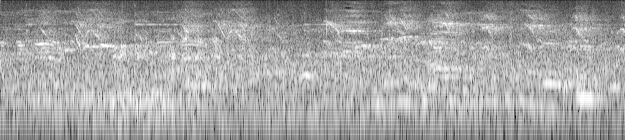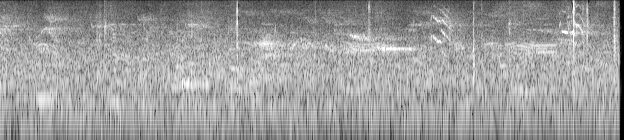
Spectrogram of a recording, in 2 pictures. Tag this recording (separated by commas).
Speech, Coo, Animal, Bird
